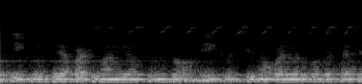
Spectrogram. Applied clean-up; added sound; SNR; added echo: neural separator model SepFormer DNS4.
